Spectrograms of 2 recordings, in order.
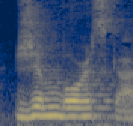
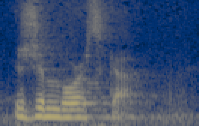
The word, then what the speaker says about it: Szymborska: But two Polish poets, and one of them is Wisława Szymborska.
